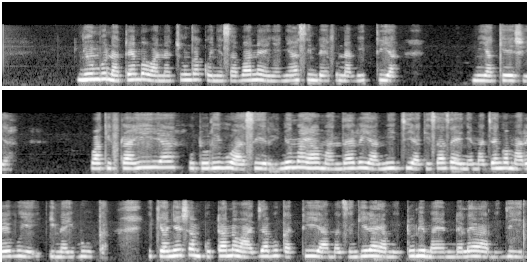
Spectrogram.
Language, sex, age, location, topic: Swahili, female, 18-24, Nairobi, government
